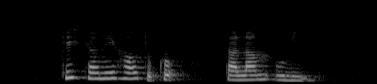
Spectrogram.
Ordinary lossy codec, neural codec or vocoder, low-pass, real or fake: none; none; 5.4 kHz; real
